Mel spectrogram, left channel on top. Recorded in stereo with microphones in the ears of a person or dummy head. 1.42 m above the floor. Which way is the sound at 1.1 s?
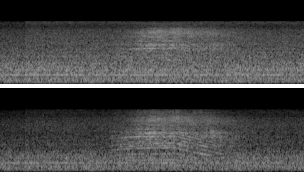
40° right (ahead or behind).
